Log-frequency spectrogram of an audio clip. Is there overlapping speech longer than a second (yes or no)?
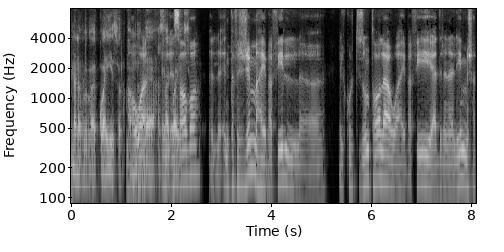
yes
